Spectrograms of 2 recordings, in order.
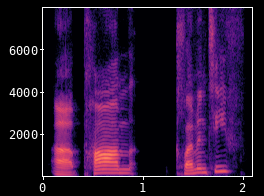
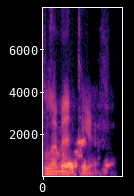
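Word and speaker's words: Pom Klementieff: Who has been announced as well as, I know I'm going to say her last name wrong. Palm Clementif. Is that how you say her last name? Clementif.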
